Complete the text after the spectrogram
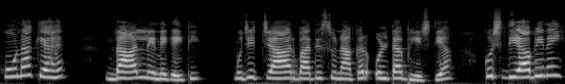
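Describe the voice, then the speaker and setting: A woman performs a resentful young daughter-in-law from a moral story cartoon. She schemes and protests in a high, indignant, exaggerated voice, recorded dry and close. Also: lively intonation, moderate pace, pushed and bright, dry recording. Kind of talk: Hindi moral story character acting.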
